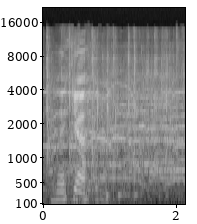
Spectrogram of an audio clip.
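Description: Audience whooping and cheering just after a song ends, several voices at once in rising and falling calls.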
